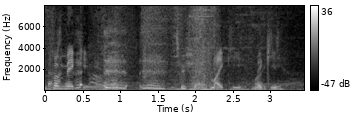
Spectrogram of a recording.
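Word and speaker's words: Mikyx: Mickey. The X is silent, right? I believe so.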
